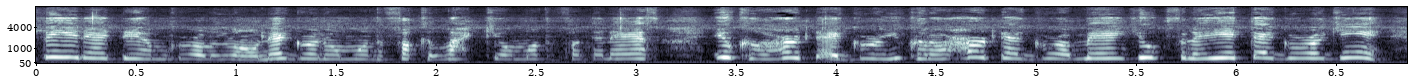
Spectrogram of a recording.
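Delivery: high, loud, heated rebuke; angry defending. Retold or imitated. Acted cousin defending her.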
